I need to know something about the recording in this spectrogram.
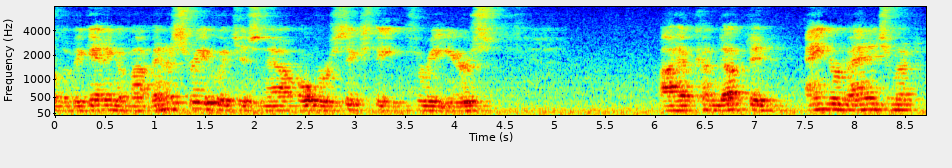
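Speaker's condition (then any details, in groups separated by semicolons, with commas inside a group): No condition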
